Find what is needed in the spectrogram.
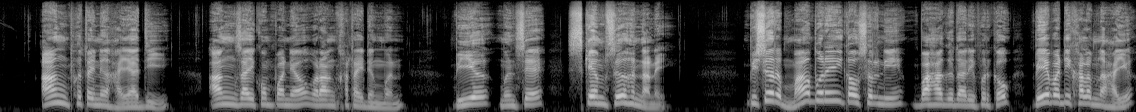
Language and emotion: Bodo, angry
